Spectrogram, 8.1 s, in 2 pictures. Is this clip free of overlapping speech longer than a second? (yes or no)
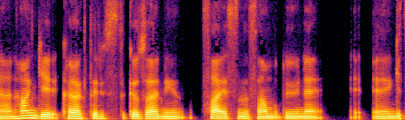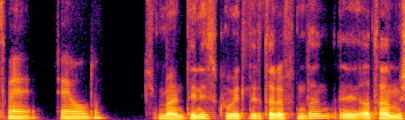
yes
